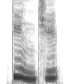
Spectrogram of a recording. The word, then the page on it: 定居: dìng jū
